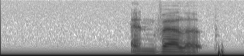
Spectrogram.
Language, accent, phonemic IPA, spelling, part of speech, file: English, UK, /ɛnˈvɛləp/, envelop, verb, En-uk-envelop.ogg
- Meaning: To surround, enclose or enfold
